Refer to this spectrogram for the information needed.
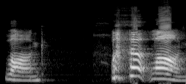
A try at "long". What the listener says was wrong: Are you saying log or long? It sounds like you're saying long. Stop saying good. There's no good at the end. It's long.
